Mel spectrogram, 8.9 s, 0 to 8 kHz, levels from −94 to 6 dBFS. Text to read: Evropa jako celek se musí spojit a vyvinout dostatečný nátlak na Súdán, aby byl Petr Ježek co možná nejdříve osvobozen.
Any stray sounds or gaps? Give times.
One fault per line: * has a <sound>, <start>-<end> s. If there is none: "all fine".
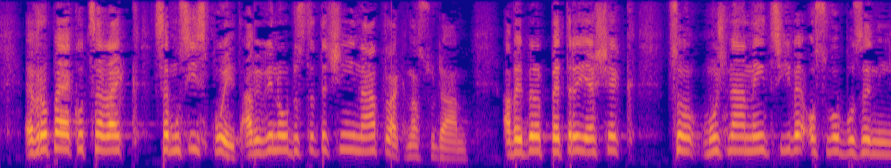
all fine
